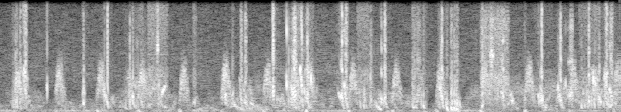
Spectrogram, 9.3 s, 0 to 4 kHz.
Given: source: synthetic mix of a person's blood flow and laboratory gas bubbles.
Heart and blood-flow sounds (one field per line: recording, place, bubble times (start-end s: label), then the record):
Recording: Doppler ultrasound of blood flow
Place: subclavian vein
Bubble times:
0.20-0.45 s: bubbles
0.71-0.76 s: bubbles
1.24-1.33 s: bubbles
1.54-1.71 s: bubbles
1.89-2.54 s: bubbles
2.92-2.97 s: bubbles
3.49-3.55 s: bubbles
3.60-3.74 s: bubbles
4.09-4.79 s: bubbles
5.06-5.28 s: bubbles
5.38-5.64 s: bubbles
5.70-5.88 s: bubbles
6.19-6.44 s: bubbles
6.58-6.76 s: bubbles
7.21-7.66 s: bubbles
7.87-7.92 s: bubbles
8.03-8.31 s: bubbles
8.37-8.66 s: bubbles
8.71-9.27 s: bubbles
From the record:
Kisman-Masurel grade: 232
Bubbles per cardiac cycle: several, 3 to 8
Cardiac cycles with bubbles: 50 to 99%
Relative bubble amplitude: moderate (0.250 to 0.450)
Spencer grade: 3 (all of the cardiac periods contain showers or single bubble signals, but not dominating or overriding the cardiac motion signals)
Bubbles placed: anywhere in the cardiac cycle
